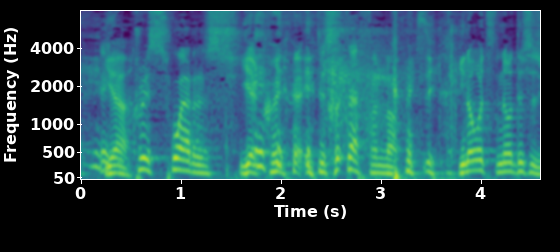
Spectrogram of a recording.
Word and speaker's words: Distefano: We got Chris Distefano. Yes. Did I say it right? You nailed it. Man, let me do it one more thing. Chris Distefano.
